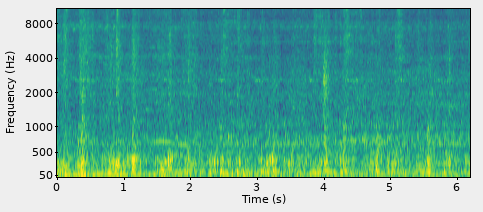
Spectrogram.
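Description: Express train's coaches rolling slowly with a steady low rumble, the wheels clacking irregularly over rail joints.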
